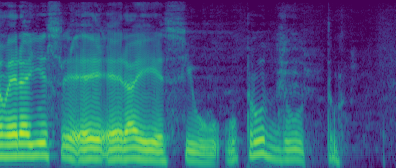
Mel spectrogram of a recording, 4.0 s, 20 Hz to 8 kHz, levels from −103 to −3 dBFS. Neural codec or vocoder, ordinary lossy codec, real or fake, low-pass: codec, 16 kHz, 16 kbps, FreqCodec, larger model; none; fake; none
